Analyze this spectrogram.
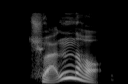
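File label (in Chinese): "拳头", Chinese; HSK6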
